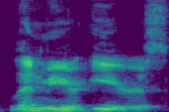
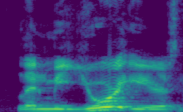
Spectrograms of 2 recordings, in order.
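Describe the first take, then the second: First: The word ears is stressed. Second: The word your is stressed. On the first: Give ears, not another body part. "And the fourth one, not your hands" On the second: Give your own, not someone else's. "The third one, not somebody else's ears"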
